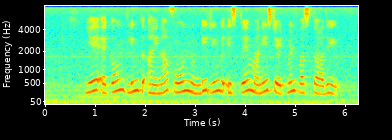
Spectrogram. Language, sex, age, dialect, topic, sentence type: Telugu, male, 51-55, Utterandhra, banking, statement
